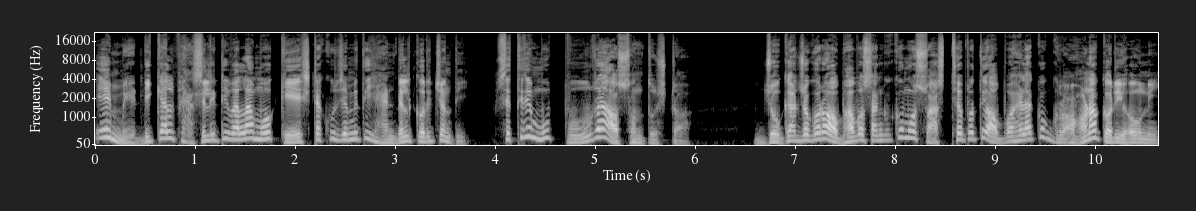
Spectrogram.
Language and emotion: Odia, disgusted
